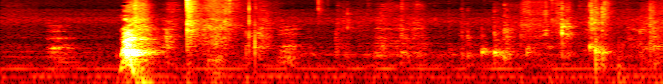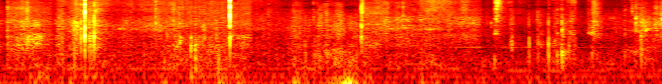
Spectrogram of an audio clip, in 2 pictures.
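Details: A Great Dane, showing off and "talking" to his bone, gives one loud, deep, abrupt bark, followed by quieter grumbles as a person asks what he is trying to tell it.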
